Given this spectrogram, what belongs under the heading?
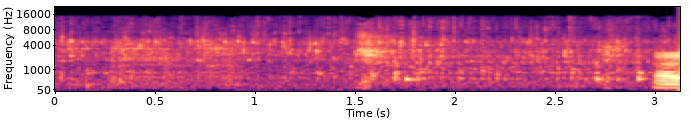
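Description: Steady running water trickles and splashes throughout in a turtle tank, a close, continuous flow like a filter pouring into the tank, with a brief louder splash near the end.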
